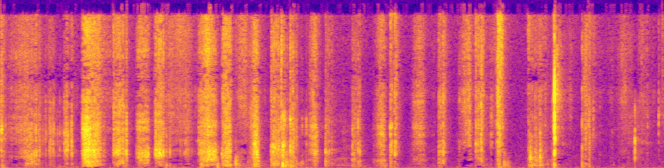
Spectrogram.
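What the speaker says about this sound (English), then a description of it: "And just quickly cut this out." Scissors snip steadily through a yellow paper label, a rapid series of short, crisp cuts close up with brief pauses between strokes.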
